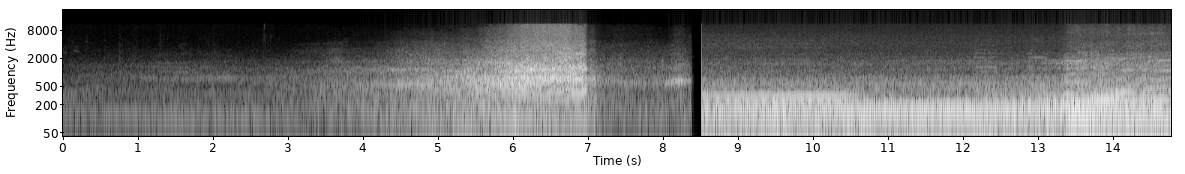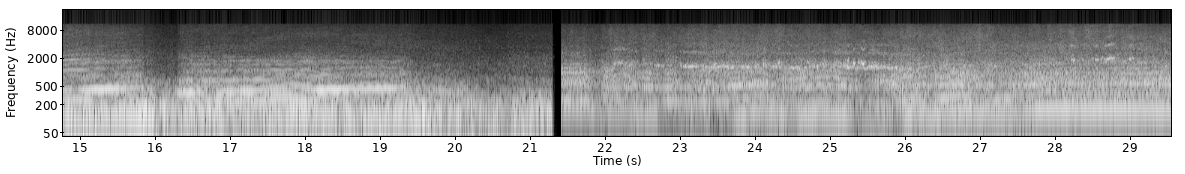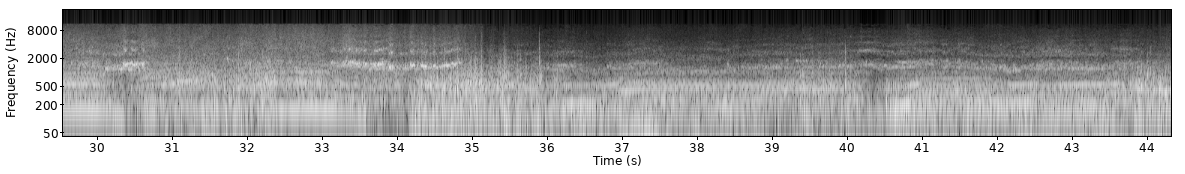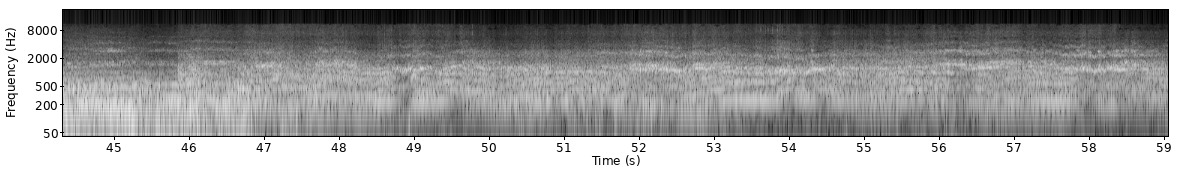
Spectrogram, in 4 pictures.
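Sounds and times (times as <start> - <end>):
car engines revving: 0.0 - 59.0
tire squeal: 8.0 - 8.4, 21.9 - 59.0.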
